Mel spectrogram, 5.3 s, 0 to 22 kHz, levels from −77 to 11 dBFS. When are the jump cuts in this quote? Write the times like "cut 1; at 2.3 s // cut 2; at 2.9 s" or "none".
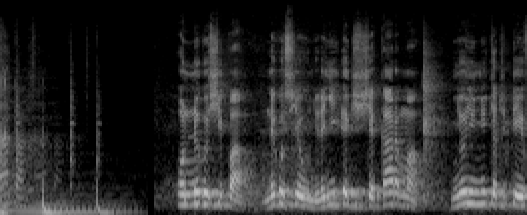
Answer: cut 1; at 1.3 s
